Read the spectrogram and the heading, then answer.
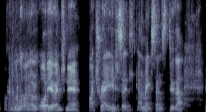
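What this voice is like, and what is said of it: English accent. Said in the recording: “I've got the English accent”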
